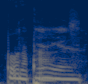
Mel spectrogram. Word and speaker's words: Bonaparte: When you read about Bonaparte. Did I say that right? Because we call it Napoleon Bonaparte. – Bonaparte.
